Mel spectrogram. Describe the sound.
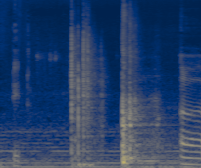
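A twenty-sided die being rolled during a tabletop role-playing game, heard as a few sharp clattering knocks among people talking.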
